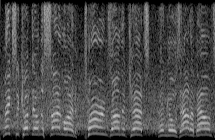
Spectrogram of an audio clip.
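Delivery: high, loud call of the long run; excited play-by-play. Acted. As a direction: build the call as he breaks free.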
